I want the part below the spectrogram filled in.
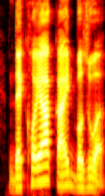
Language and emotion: Assamese, neutral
